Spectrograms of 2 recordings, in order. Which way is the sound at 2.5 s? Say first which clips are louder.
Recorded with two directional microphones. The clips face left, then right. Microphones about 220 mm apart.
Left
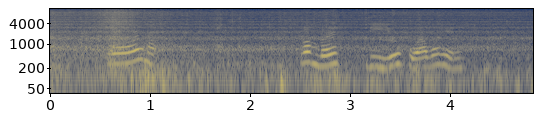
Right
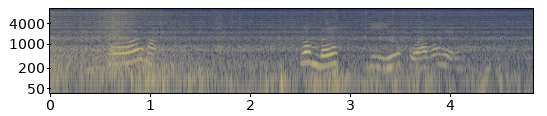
Right 1 dB; 10° right (ahead or behind).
